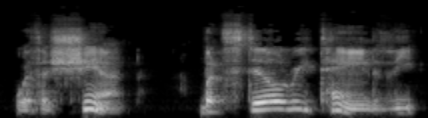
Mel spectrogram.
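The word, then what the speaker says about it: שין: dot above the Shin if the dot is on the right side then this letter is pronounced Shh and is called the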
